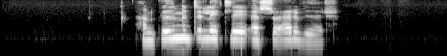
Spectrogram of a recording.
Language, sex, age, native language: Icelandic, female, 40-49, Icelandic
